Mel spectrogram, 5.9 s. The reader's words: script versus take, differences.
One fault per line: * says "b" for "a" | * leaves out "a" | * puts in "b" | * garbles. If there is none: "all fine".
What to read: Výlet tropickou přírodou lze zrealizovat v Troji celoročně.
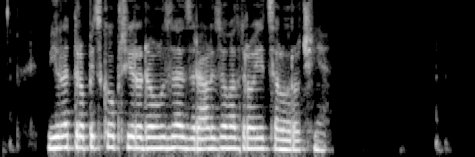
* leaves out "v"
